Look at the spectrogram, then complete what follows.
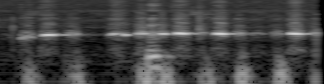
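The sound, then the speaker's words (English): Someone whistles while breathing in: a steady, mid-pitched tone that wavers slightly, riding over a quick run of rhythmic, breathy puffs. It is fairly quiet, with no talking. “But I can whistle breathing out or breathing in.”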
